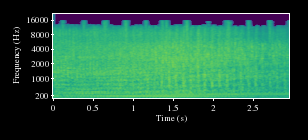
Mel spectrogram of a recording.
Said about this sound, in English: I'm on the radio with a bunch of cheesy sound effects. In fact, here comes one now. A virtual helicopter virtually overhead.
